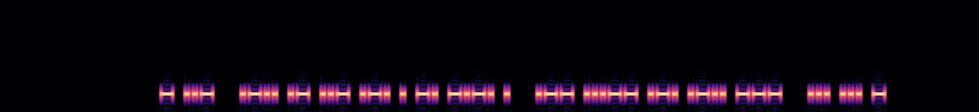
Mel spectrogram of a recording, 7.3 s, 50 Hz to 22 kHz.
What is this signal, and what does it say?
Morse code, heard as a keyed tone, about 40 wpm, 700 Hz. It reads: TU LAURENCE W3RLO SST
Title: K1USN SST QSO Practice - 40wpm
